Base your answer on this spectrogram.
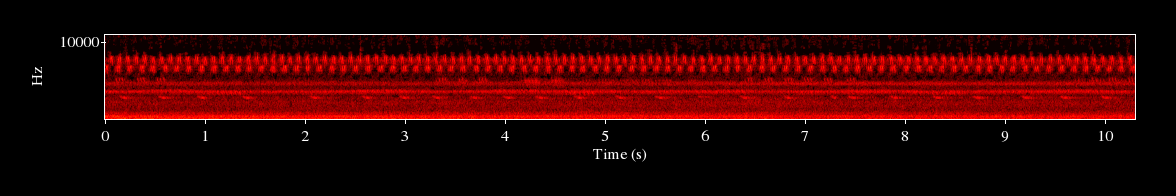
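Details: Cool summer night in a forest: an unbroken chorus of crickets with fast, regular high pulses, accompanied by a steady, soft murmur of wind in the trees.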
